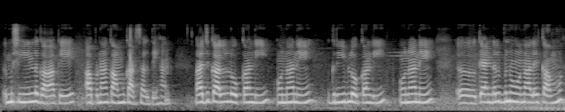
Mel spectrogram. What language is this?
Punjabi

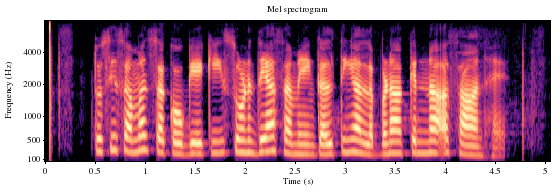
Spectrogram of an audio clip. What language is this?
Punjabi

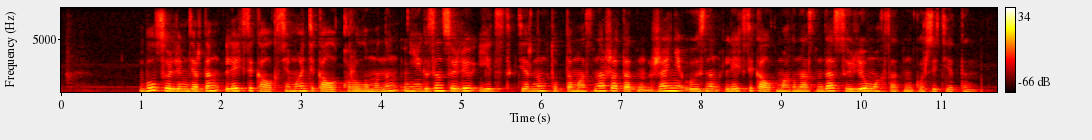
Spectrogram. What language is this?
Kazakh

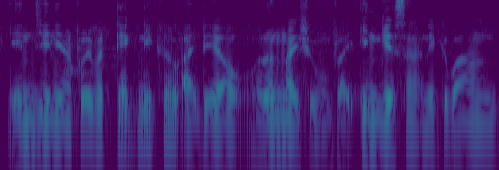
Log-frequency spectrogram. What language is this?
Bodo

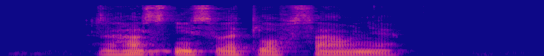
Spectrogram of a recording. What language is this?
Slovak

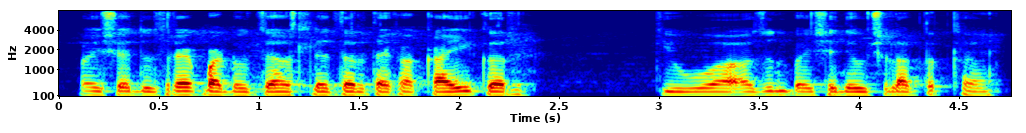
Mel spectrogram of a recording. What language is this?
Marathi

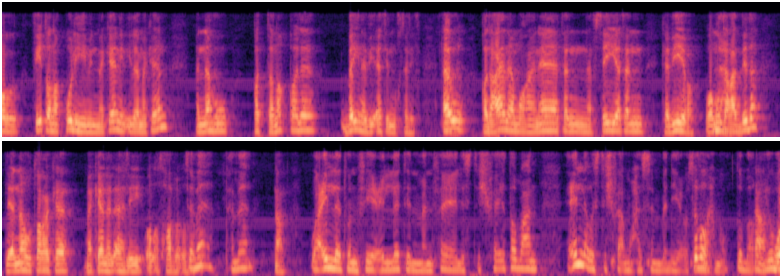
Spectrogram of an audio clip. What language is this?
Arabic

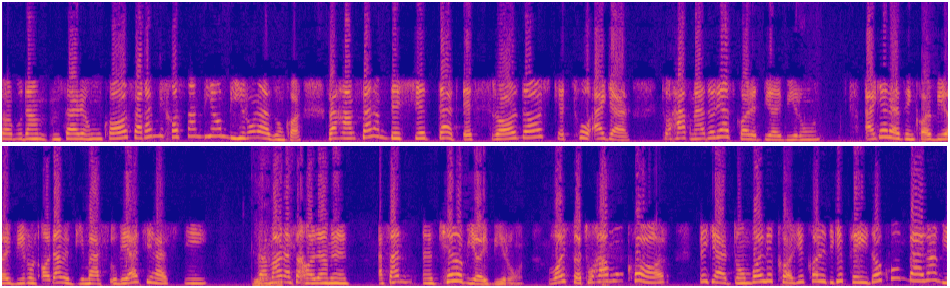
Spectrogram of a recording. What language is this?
Persian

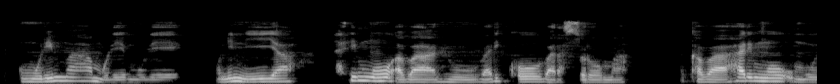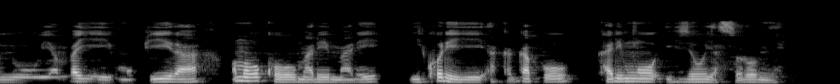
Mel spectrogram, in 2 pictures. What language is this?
Rundi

